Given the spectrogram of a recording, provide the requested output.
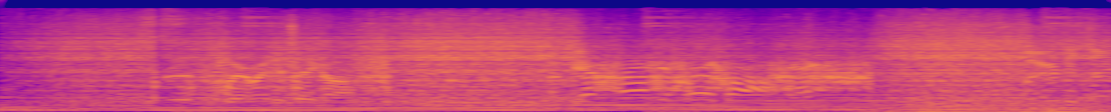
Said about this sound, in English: So I hammered the canopy into place, I locked it down, and I started the engines.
